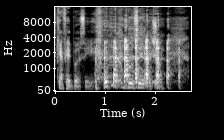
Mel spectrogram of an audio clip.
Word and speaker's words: Bussy: Does this say Cafe Bussin'? No. That's a good espresso. Yeah. It's Cafe Bussy. Bussy. Actually. It's actually French. It's pronounced Bussy.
